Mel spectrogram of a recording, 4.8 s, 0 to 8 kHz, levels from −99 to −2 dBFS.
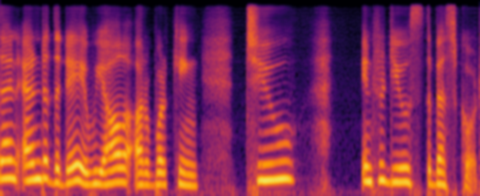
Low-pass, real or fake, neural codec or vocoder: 7.2 kHz; fake; codec, 16 kHz, about 1 kbps, DyCAST, with the encoder's durations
